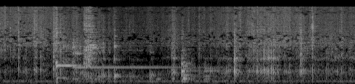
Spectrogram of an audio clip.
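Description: Green chilies, mustard seeds and curry leaves sizzle and crackle in a hot pan with stirring scrapes and small pops, a steady close frying hiss with no voices.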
